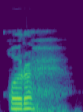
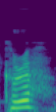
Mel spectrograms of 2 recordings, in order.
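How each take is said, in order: First: The word begins with a deeper throat Q sound. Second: The word begins with a plain K sound. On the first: The speaker calls it right. "but the word is quruh" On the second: The speaker calls it wrong. "You can say kuruh"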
